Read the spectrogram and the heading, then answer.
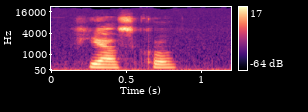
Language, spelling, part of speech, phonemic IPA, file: Italian, fiasco, noun, /ˈfjasko/, It-fiasco.ogg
